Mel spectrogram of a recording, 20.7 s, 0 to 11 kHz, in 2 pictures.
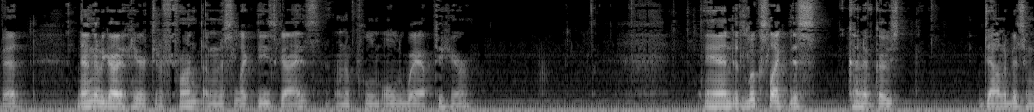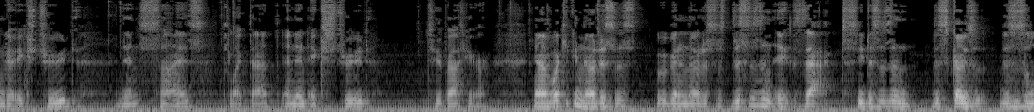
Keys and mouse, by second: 1.4 b, 8.1-10.4 drag, 10.4 e, 11.7 s, 13.4 e.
